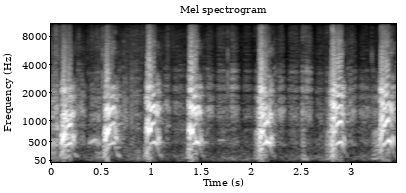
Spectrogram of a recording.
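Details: New Zealand Huntaway dogs on a walk on a Sunday with their owners, barking loudly: sharp, rough barks repeated about every half second, eight in quick succession, with nothing else clearly heard.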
